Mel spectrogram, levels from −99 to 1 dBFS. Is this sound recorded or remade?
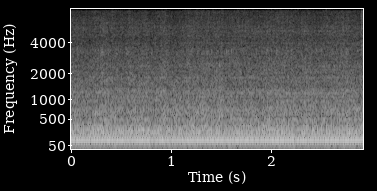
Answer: recorded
